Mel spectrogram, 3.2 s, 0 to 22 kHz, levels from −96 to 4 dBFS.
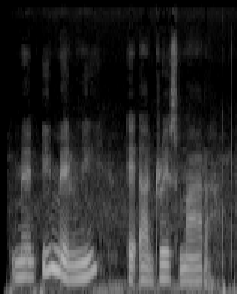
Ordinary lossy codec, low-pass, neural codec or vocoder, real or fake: MP3, 96 kbps; 19.8 kHz; vocoder, 44.1 kHz, 128 mel bands, Pupu-Vocoder; fake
